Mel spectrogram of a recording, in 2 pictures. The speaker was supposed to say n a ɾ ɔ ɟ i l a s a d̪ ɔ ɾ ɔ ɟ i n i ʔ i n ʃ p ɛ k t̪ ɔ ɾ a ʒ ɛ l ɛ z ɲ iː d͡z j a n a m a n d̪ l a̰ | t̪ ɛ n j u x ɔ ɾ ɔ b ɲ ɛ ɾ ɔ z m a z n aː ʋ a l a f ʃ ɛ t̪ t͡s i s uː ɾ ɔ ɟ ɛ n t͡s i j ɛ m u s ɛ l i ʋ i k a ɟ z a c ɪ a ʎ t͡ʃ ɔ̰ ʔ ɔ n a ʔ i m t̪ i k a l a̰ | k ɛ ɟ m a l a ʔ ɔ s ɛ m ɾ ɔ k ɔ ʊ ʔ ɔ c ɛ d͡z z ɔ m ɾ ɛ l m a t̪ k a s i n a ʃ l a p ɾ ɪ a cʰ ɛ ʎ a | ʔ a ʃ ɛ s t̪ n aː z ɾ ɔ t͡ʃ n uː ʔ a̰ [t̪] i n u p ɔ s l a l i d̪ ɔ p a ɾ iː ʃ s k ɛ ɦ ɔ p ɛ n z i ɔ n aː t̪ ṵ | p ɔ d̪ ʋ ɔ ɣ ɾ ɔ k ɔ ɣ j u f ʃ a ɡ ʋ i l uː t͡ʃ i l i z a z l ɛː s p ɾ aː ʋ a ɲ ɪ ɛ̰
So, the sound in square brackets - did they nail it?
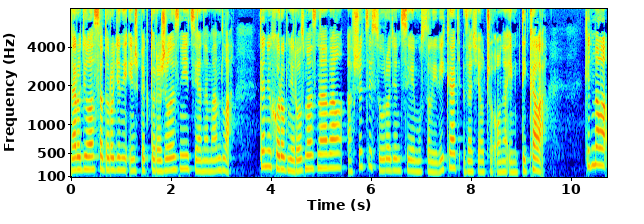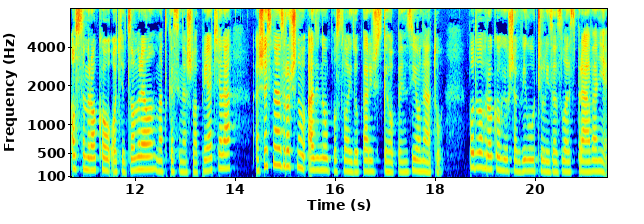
no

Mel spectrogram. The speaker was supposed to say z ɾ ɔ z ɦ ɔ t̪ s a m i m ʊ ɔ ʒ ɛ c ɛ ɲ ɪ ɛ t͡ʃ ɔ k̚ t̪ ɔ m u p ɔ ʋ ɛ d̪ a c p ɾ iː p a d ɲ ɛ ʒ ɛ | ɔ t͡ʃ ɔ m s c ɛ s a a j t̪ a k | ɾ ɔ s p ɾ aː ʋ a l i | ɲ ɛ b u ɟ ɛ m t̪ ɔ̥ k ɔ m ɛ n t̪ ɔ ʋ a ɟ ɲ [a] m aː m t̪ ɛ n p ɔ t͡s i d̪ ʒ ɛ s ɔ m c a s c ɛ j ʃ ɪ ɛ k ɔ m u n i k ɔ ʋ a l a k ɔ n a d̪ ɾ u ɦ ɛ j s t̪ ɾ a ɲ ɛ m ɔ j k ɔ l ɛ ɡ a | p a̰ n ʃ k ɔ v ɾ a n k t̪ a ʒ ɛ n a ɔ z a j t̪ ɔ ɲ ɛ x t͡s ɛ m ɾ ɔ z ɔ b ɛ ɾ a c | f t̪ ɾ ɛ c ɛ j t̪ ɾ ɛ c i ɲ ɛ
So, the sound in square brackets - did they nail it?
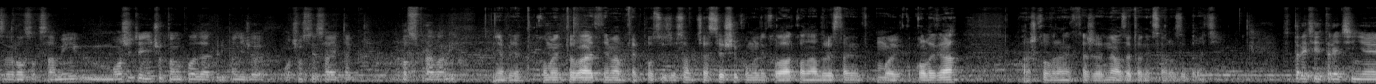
no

